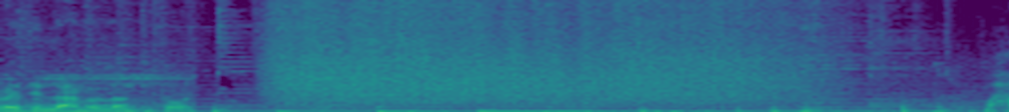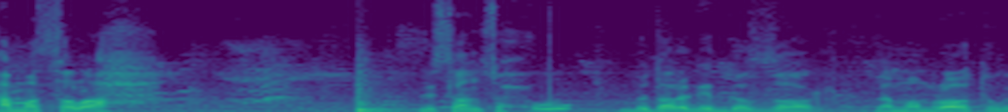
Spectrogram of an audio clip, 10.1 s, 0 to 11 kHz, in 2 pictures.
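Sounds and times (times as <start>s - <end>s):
music with low bass: 0.0s - 5.0s
whoosh hiss: 1.3s - 4.3s.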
